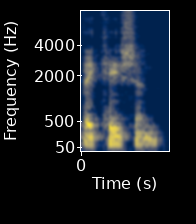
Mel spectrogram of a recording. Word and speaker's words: vacation: because of the word vacation. Where's the Yes. accented syllable on the word vacation? Vacation. Cation. K, CATI. K, Cation. K, K, Cation. Cation. Can you say that? Cation. Cation, Cation, Vacation. vacation, Vacation.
